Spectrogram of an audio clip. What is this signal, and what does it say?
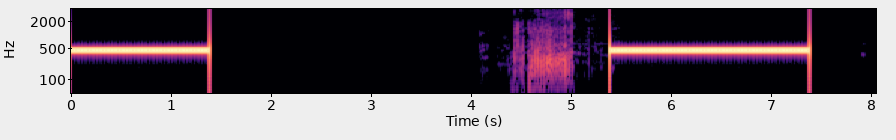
Ringback tone (North America), 440 + 480 Hz.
